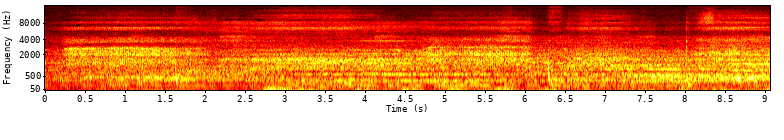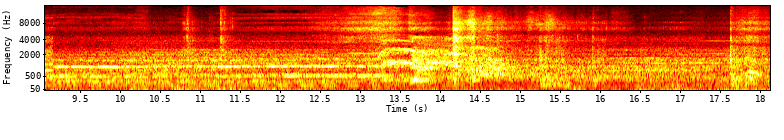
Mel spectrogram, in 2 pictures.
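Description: Music from a TV drama's soundtrack, with held tones through the middle and a wavering, swooping sound about three-quarters of the way through, the loudest moment.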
